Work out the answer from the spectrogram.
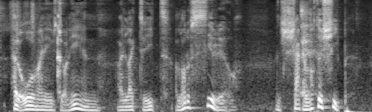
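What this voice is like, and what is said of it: Put-on accent, done well. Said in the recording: “show off your accent ... I'm pretty good at accents ... You are good ... Pretty good at it”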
